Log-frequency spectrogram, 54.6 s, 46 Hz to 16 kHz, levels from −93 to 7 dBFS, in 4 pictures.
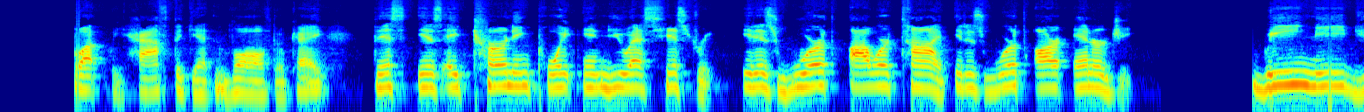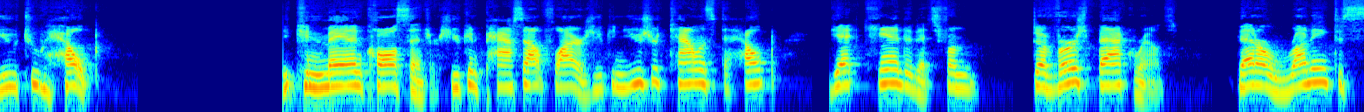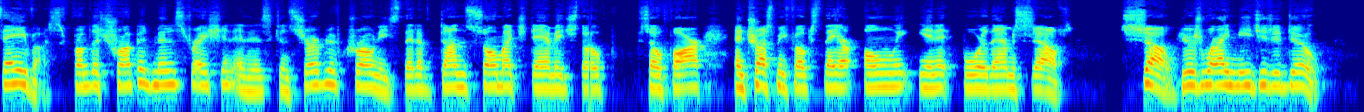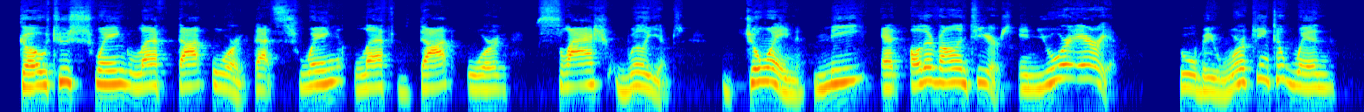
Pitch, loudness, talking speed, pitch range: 175 Hz, -24 LUFS, 125 wpm, 160-190 Hz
